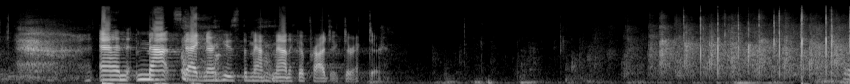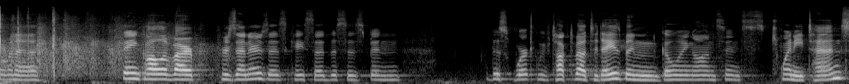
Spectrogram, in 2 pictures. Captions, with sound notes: And Matt Stagner who is the Mathematica project director. (audience applauds) - I want to thank all of our presenters, as Kay said this work we've talked about today has been going on since 2010,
